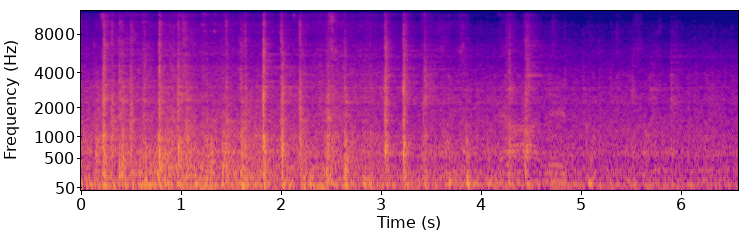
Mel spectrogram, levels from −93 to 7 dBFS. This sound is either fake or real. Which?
fake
